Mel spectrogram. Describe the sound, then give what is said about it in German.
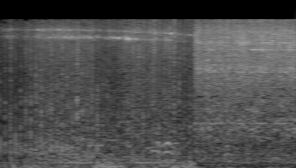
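A helicopter carrying supplies to Namche Bazaar in earthquake-struck Nepal gives a loud, steady whirring with a rapid rhythmic rotor chop, its tone changing abruptly about two-thirds of the way through. “Sie erreichen einen Hubschrauber, der Versorgungsgüter nach Namche Bazaar bringt”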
